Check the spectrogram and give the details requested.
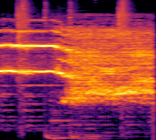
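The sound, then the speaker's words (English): A loud, shrill scream rings out, high and sustained, then drops into a harsher, rougher cry over a low rumble, like a scene from a horror film. “The closer we are to Halloween, the more likely we are to binge watch our favorite slasher movies and occupy the entire living room with junk food, popcorn, and chilling screams throughout the house.”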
